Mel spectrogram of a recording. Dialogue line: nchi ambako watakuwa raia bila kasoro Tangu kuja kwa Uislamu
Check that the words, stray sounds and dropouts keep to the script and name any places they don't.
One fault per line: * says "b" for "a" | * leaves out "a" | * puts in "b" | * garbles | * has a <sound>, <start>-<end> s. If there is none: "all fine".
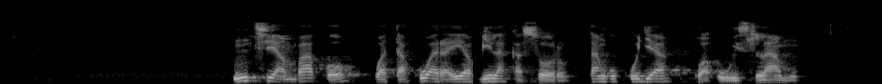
all fine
